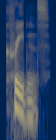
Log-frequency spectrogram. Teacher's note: this word has two syllables and the stress is on that first syllable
